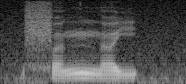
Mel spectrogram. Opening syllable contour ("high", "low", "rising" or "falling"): rising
